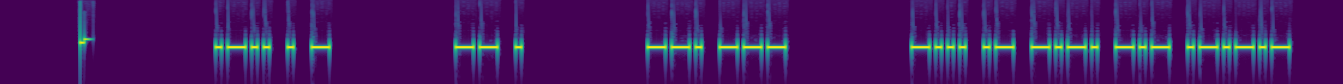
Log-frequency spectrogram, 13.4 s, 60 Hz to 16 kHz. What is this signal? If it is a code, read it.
Morse code, heard as a keyed tone, about 21 wpm, 700 Hz. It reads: LET ME GO BACK.
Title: 3x Word-Spacing - Sentences from Top 300 Words - 20wpm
